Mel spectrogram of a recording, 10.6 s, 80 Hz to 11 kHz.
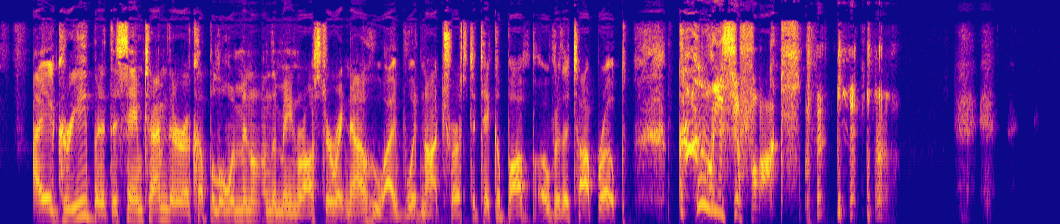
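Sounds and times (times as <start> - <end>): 
speech: 0.3 - 9.0
person coughing harshly: 6.6 - 9.0
faint throat-clearing catch: 7.8 - 9.0.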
